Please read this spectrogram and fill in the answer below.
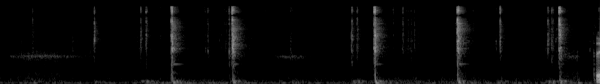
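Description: Small metal tools of a Toggle Tools Mini multi-tool being slid and toggled in and out by hand, giving a string of irregular sharp clicks, some in quick pairs. The mechanism is malfunctioning, its tools coming off their track.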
